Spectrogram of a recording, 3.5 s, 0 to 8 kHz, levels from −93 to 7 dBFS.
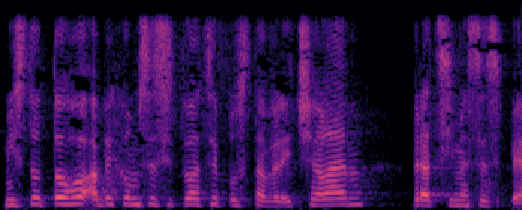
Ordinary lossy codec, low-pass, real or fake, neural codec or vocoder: none; 7.2 kHz; real; none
